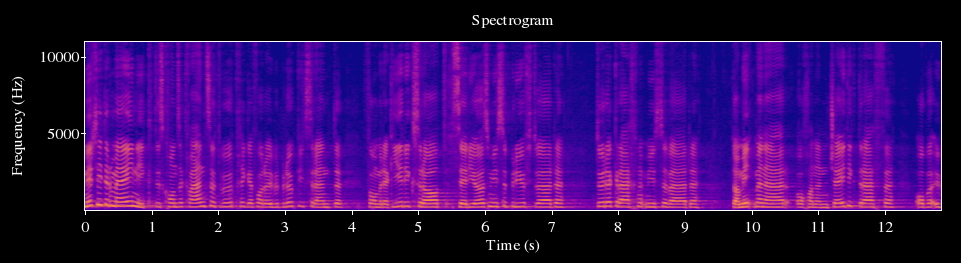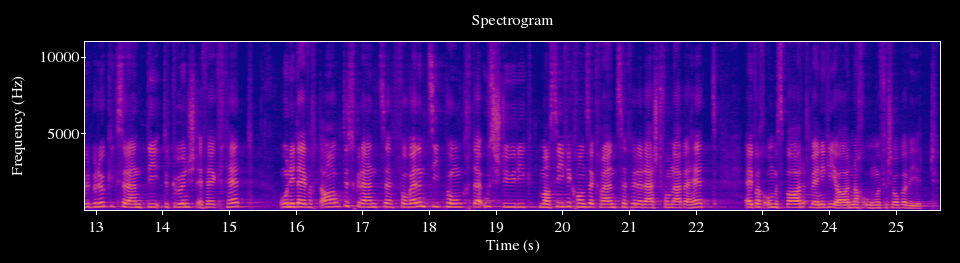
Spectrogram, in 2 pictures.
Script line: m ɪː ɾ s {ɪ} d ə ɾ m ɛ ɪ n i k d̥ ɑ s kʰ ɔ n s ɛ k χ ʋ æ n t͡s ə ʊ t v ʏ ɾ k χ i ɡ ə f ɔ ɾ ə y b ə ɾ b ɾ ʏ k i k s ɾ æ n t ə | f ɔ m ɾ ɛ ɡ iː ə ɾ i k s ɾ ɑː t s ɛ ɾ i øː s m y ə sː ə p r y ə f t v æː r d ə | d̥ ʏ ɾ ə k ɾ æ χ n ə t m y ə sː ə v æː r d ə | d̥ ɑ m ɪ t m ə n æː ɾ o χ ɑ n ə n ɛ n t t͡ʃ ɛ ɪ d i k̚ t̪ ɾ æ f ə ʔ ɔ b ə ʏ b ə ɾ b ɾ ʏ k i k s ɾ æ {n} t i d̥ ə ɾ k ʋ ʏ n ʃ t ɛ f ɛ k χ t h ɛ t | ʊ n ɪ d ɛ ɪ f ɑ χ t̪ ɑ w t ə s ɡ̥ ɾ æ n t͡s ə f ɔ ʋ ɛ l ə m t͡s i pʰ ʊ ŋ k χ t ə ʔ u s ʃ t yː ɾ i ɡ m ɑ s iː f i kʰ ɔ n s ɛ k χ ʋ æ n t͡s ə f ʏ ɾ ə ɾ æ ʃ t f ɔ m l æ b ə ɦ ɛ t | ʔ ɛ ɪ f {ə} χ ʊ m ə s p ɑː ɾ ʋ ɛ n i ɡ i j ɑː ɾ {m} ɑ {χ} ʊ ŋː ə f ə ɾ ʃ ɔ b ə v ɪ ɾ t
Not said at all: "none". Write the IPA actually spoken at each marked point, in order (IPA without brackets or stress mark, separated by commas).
i, n, ɑ, n, χ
